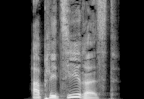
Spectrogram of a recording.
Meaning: second-person singular subjunctive I of applizieren
- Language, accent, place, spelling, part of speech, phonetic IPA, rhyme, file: German, Germany, Berlin, applizierest, verb, [apliˈt͡siːʁəst], -iːʁəst, De-applizierest.ogg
